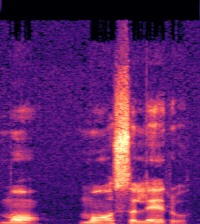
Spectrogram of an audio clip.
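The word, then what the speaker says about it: Monte Solaro: Actually, its pronunciation is Mo Solero.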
